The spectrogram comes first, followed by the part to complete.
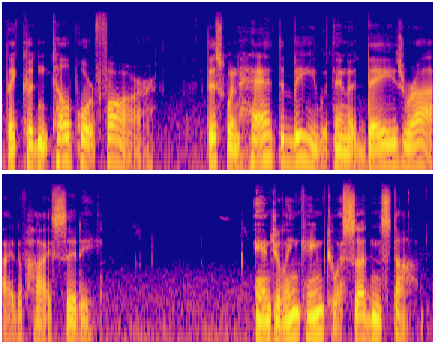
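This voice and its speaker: Male fantasy storyteller and host, medium register with fry, light music underneath. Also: mid-range voice, a little slow. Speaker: host and narrator. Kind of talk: scripted fantasy story narration.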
